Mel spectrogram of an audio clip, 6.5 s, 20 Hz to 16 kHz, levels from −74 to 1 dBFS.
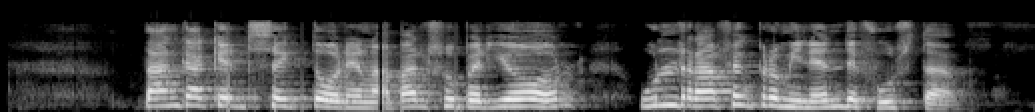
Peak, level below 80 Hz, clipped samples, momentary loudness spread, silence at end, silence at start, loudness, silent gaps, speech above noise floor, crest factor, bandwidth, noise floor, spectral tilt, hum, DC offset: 0 dBFS; -56 dBFS; under 0.1%; 7 LU; 0.45 s; 0.9 s; -12 LUFS; none; 33 dB; 14 dB; 7.8 kHz; -45 dBFS; -3.5 dB/octave; none; under 0.1%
